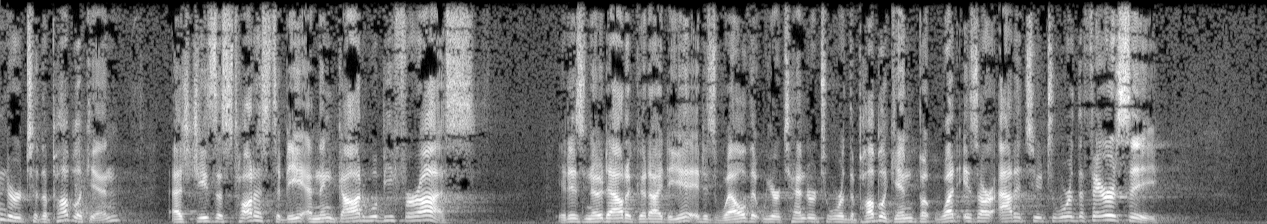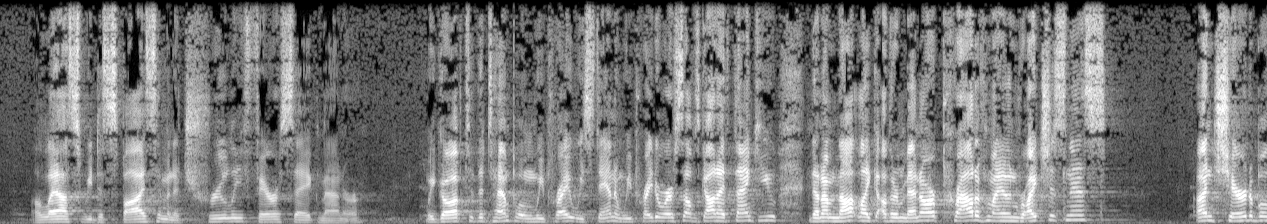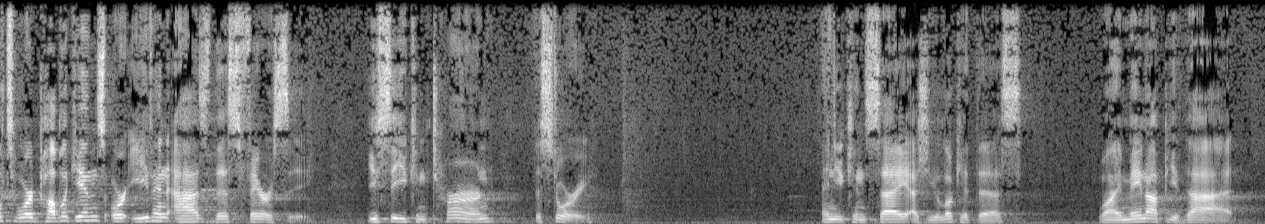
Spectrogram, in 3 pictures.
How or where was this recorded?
large echoing room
